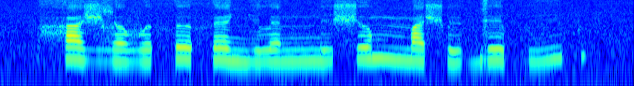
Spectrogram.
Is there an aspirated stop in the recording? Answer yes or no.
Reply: no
